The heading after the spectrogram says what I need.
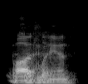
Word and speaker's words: Bodleian: Bodleian. Yes. Bodleian. Did you spend much time in that library when you were there? Yeah. What was that like? It's like the Bodleian best Library?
